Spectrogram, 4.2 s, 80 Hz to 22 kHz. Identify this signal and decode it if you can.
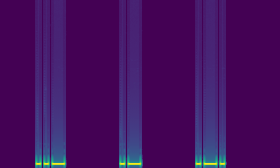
Morse code, heard as a keyed tone, about 20 wpm, spaced as for 8 wpm, 700 Hz. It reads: UAR
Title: 100 Lesson 17e - Letter u - Three Characters 20wpm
